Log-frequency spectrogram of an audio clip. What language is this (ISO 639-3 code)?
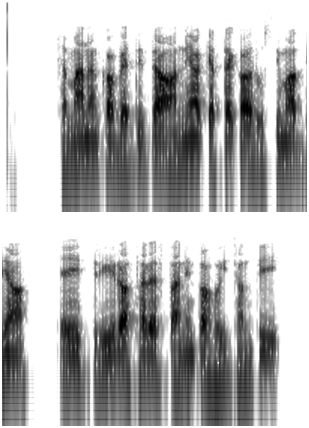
ori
